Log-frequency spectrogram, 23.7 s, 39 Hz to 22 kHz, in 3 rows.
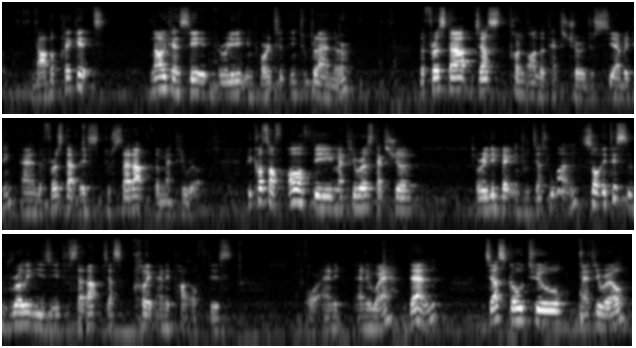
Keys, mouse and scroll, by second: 0.1 click, 0.3 click, 1.8 click, 2.6-4.4 middle drag, 2.6-3.4 scroll up 10, 4.7 click, 5.0-7.7 drag, 7.7-8.1 scroll up 4, 8.1 scroll down 1, 8.1-8.4 middle drag, 8.4 scroll, 8.6-9.8 shift+middle drag, 10.3 middle click, 10.3 scroll up 2, 10.9 middle click, 15.8 middle click, 17.4 click, 17.6 click, 17.8-19.0 drag, 19.5 click, 20.8-21.8 drag, 23.0 click, 23.2-23.6 drag.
